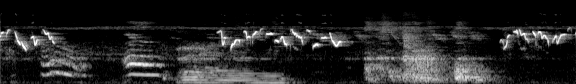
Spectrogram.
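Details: Kecial kuning (Lombok white-eye), a Lombok contest-hopeful songbird kept as a hobby bird; quick bursts of high, twittering, slurred notes between gaps, alongside a low, buzzy harmonic sound and a patch of rustling noise.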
